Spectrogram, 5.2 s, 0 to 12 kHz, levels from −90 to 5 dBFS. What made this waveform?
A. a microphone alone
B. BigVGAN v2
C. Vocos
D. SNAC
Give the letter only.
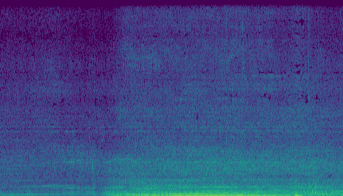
A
